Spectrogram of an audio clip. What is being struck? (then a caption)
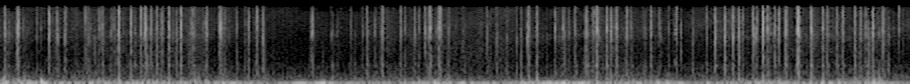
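Rhinestone-covered tumbler. A blue rhinestone-covered tumbler lying on its side is scratched with long nails, making rapid, dense ticking and scraping clicks. Under a low rumble, the clicks run continuously with short, dry bursts.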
